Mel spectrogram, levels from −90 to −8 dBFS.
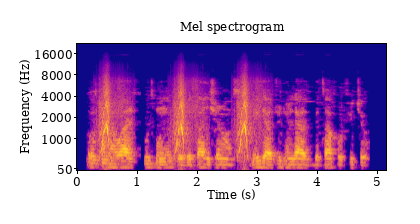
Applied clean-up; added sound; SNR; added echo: none; Zipper (clothing); -1 dB; none.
